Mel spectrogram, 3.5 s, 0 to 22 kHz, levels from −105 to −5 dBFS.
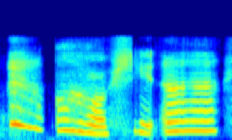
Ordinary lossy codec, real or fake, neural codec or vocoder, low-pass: Opus, 64 kbps; fake; codec, 16 kHz in and 24 kHz out, 0.9 kbps, LongCat-Audio-Codec, four codebook decoder; 7.2 kHz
